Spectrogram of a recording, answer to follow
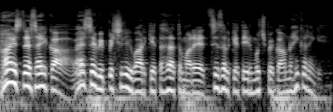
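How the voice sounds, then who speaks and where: A man's voice: mid-range voice, a little fast, a bit bright, close to an everyday voice. An actor voicing an arrogant, cruel male god in a dubbed game cutscene, taunting and threatening his foe.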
